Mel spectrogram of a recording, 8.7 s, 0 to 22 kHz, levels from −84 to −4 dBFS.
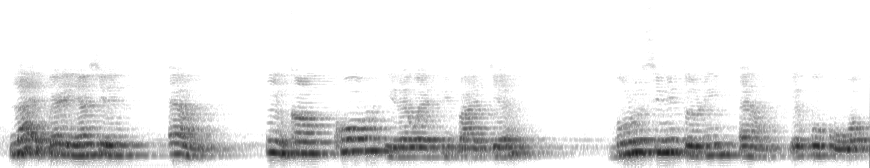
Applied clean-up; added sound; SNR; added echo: none; none; none; reverberation time 0.9 s.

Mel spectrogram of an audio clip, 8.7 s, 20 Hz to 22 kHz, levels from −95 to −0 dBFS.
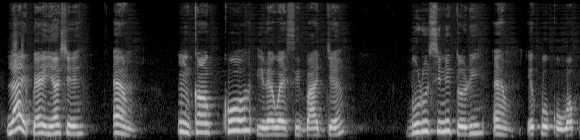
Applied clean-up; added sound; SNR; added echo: none; none; none; none.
